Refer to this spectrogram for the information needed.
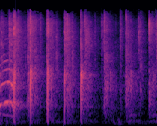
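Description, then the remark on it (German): A short run of about nine sharp hand claps in an irregular rhythm, bright and snappy, with faint background chatter underneath. “Applaus, also wirklich jetzt mal eben.”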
